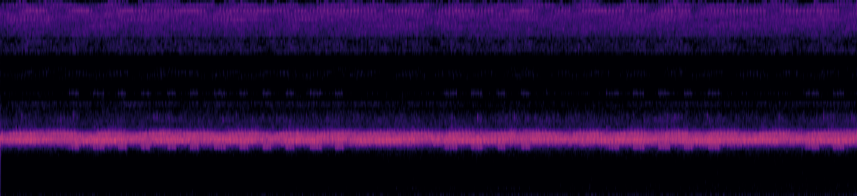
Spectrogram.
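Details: Steady shrill chirring from autumn insects after dark, a constant high-pitched band with gentle fast pulsation and even loudness, no pauses, no other voices or noises standing out.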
